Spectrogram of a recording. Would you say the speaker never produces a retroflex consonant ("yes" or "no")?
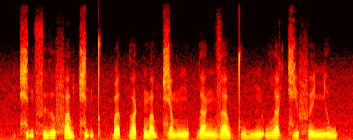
yes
